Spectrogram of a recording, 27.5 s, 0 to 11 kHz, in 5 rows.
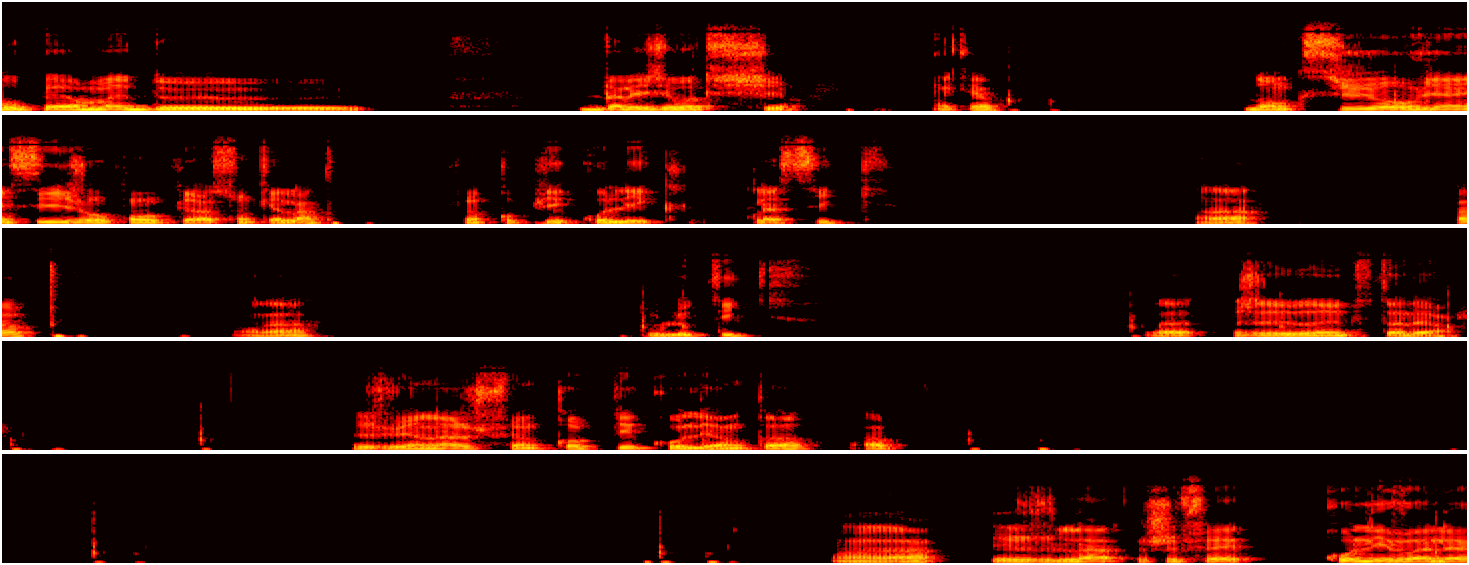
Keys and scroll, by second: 6.5 ctrl+c, 8.8 Right, 11.0 ctrl+v.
